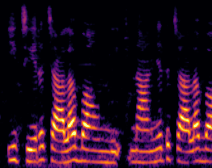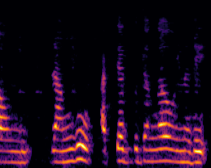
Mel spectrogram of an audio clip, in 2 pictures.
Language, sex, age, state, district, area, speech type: Telugu, female, 45-60, Andhra Pradesh, Kakinada, rural, spontaneous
